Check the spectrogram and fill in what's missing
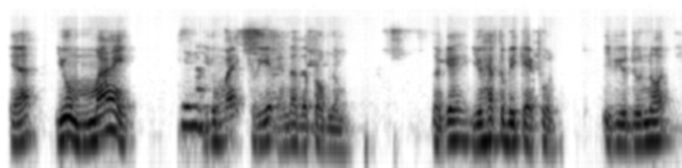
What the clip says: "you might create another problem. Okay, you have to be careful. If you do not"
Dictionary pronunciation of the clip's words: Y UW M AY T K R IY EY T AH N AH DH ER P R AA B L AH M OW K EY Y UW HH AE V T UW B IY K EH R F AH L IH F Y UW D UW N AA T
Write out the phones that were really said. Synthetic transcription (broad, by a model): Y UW M AY T K R IY EY T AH N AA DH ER P R AA B L AH M OW K EY Y UW HH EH F T UW B IY K EH F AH L IH F Y UW D UW N AA T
